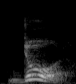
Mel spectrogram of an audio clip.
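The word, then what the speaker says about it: 둘: Dul. Sounds like dual.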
